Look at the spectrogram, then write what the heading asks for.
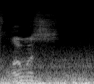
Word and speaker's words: Lewes: down to Lewis Delaware I know sometimes it gets pronounced L but it's Lewis uh down there near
